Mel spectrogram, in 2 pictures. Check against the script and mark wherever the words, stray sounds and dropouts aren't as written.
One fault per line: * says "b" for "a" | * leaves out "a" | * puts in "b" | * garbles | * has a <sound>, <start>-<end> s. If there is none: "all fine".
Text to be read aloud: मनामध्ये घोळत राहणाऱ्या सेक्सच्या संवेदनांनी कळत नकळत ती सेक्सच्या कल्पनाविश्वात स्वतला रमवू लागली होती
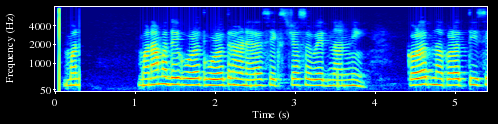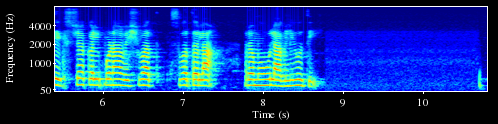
* puts in "घोळत"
